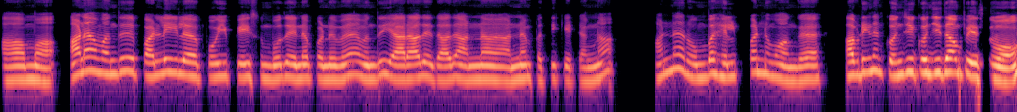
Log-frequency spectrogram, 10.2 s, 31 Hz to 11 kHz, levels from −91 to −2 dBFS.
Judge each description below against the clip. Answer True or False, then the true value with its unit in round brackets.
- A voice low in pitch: False (190 Hz)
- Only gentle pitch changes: False (4.1 semitones)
